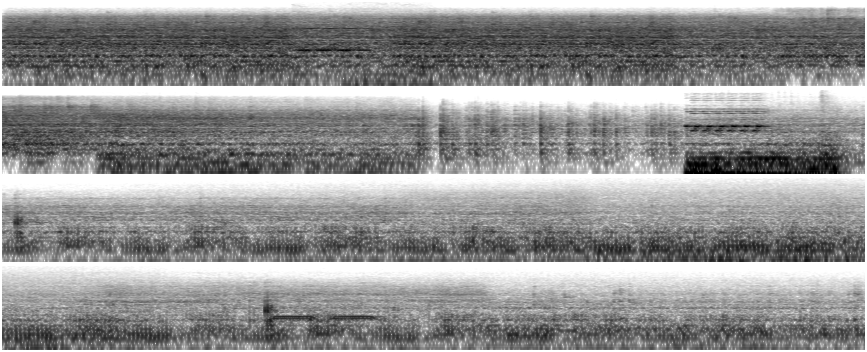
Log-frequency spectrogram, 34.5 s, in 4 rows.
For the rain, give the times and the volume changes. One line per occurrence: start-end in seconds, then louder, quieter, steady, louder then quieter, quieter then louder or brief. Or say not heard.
0.0-34.4 quieter.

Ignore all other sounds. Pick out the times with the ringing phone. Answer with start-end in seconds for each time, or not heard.
2.9-4.3, 15.4-17.0, 28.6-29.7.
